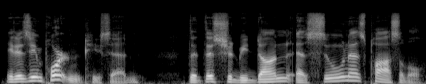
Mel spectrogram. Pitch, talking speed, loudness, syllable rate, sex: 115 Hz, 195 wpm, -18 LUFS, 5.0 syllables/s, male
